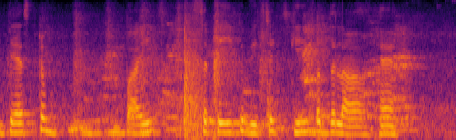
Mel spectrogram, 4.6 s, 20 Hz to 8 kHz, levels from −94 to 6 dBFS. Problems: constant background noise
